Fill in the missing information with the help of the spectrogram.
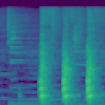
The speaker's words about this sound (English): So, yeah. Knock on the door, you hear.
